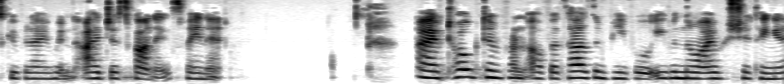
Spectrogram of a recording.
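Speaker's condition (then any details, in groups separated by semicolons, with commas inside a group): Motor neurone disease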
